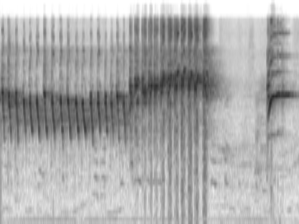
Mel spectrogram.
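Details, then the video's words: Greater green leafbird song, natural sound used as a lure for young wild-caught birds: rapid, evenly repeated chipping notes, then a rising, buzzy, rattling run that ends in a clear whistled upslur. "PANCINGAN CUCAK IJO BAKALAN || ASLI SUARA ALAM"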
